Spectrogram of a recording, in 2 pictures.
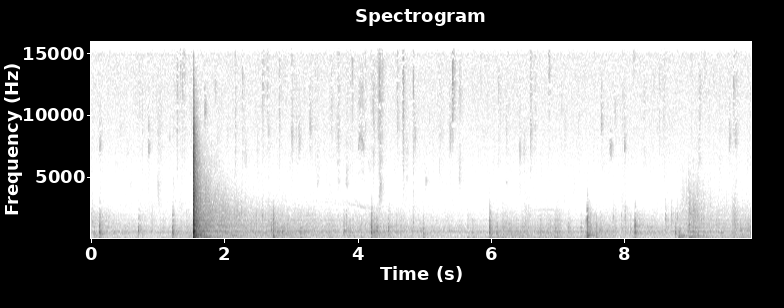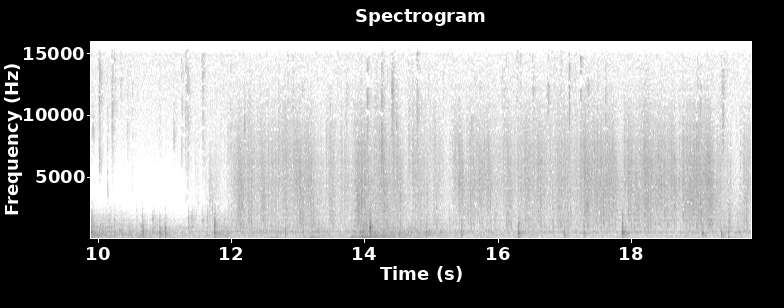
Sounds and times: melting snow dripping off of my porch's roof 0.0 - 19.8
fireworks being set off 11.4 - 19.8

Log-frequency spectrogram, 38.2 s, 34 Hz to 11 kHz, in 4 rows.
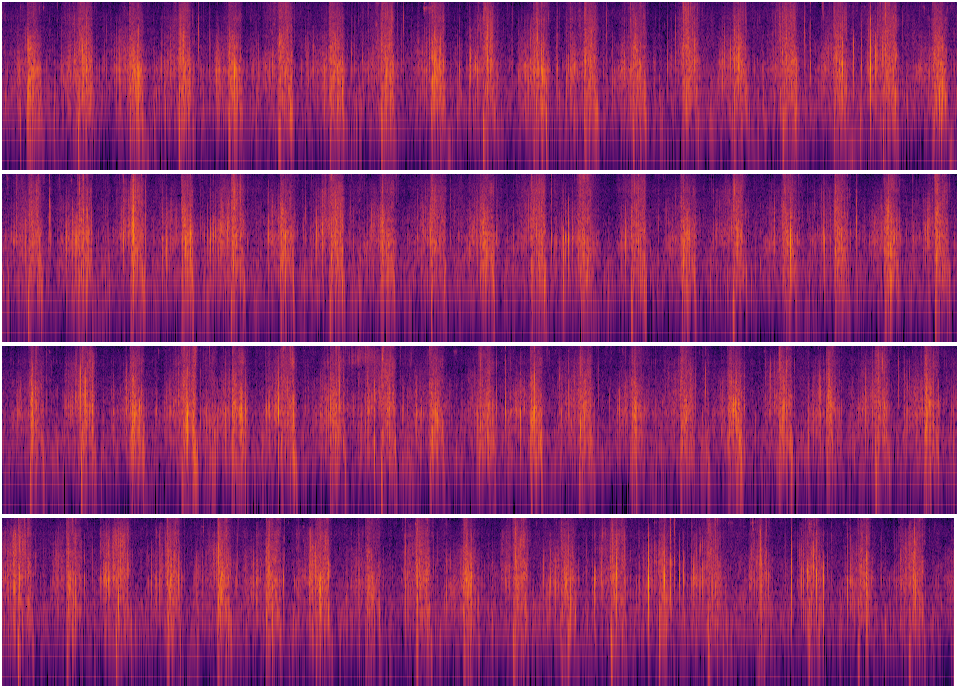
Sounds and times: footsteps 21.4 - 27.0

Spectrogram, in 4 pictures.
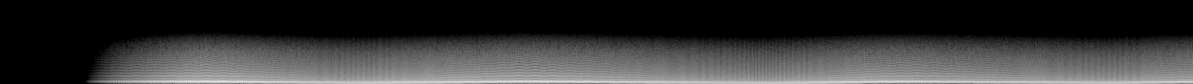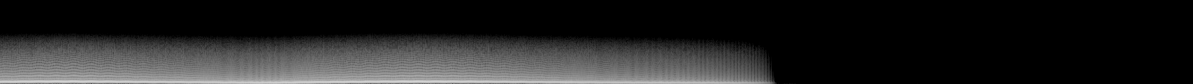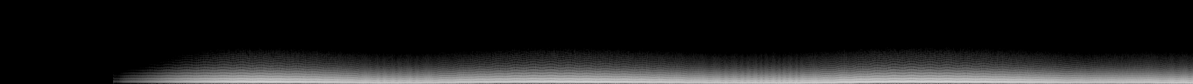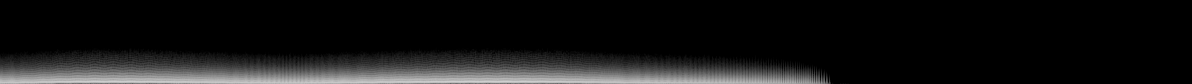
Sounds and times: authentic theremin 1.0 - 19.7
authentic theremin 25.1 - 44.1

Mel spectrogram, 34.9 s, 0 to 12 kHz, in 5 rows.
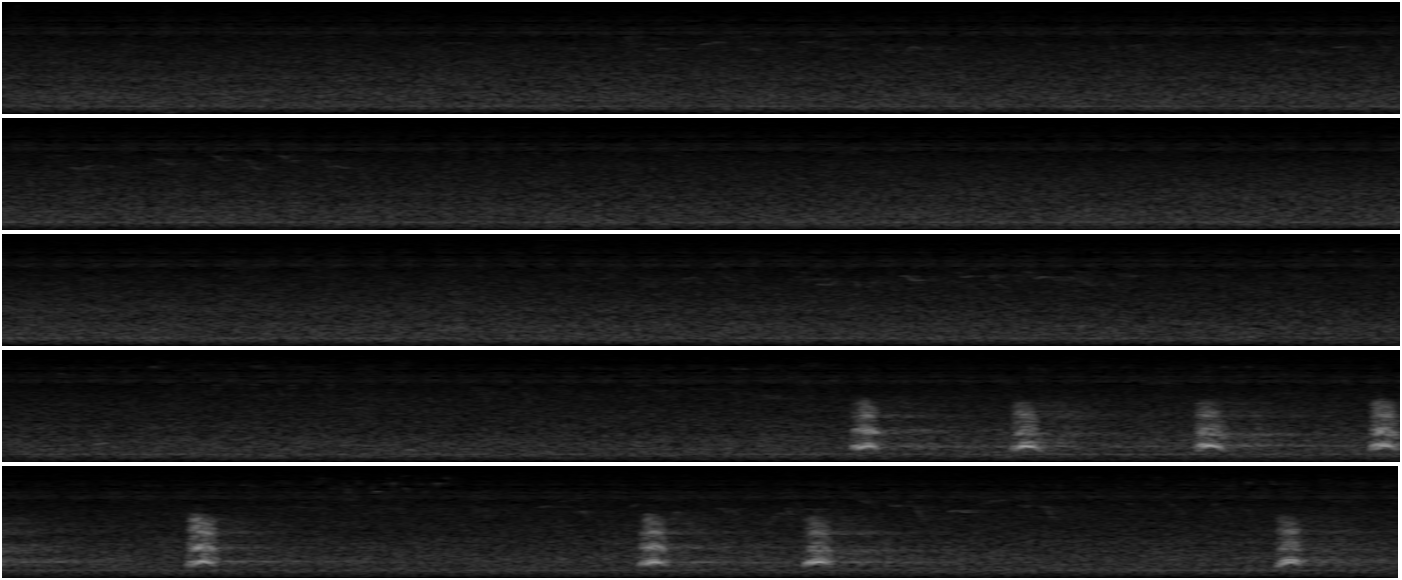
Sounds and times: dog barking far away 25.2 - 29.4
dog barking far away 31.1 - 32.6
dog barking far away 34.3 - 34.9

